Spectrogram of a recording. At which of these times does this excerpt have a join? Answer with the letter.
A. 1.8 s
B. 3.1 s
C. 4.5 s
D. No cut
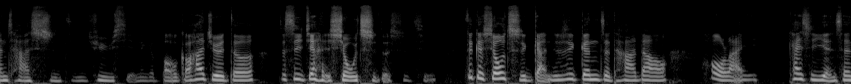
C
